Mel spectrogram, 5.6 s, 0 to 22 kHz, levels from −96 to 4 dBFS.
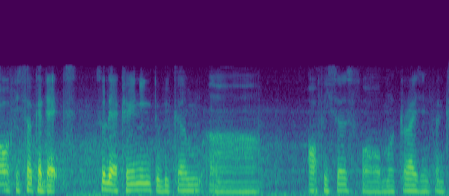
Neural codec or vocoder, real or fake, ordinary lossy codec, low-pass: codec, 16 kHz in and 24 kHz out, 2.2 kbps, FireRedTTS-2 codec; fake; none; 5.4 kHz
